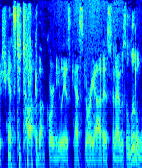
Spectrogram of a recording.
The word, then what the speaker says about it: Castoriadis: And here you're drawing on the work of the Greek scholar Cornelius Castoriadis, if I'm pronouncing it correctly. – Castoriadis, yeah.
